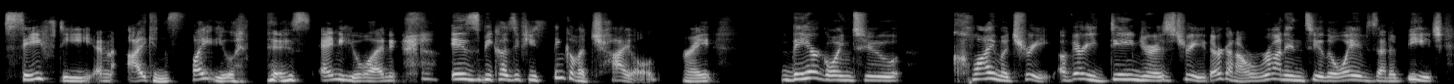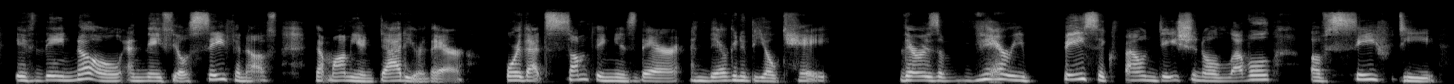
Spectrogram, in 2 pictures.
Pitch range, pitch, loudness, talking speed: 165-220 Hz, 185 Hz, -19 LUFS, 150 wpm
